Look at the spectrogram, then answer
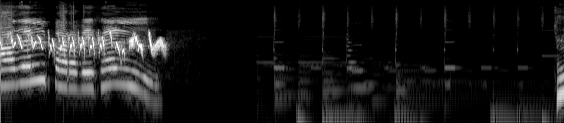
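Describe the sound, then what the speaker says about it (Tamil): A lovebird lets out a loud, close burst of rapid high chirps and warbles, then falls silent before some soft low taps and clicks. "காதல் பறவைகள்."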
